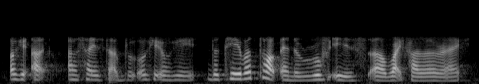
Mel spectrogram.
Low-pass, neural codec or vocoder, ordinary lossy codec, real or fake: 3.6 kHz; codec, 16 kHz, 8 kbps, FunCodec, trained on Chinese and English, 25 frames a second; none; fake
